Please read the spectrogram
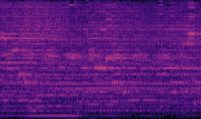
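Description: Experimental electronic music of layered synthesizer drones and sustained tones. A low steady drone drops away about a third of the way through, leaving higher held tones with short gliding notes.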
